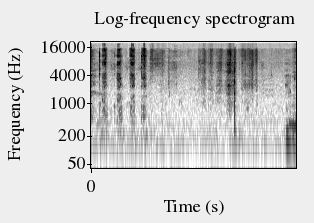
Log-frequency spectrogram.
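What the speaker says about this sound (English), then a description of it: "Scrape that off." A stick of soft pastel, a deep purple or navy shade, is scraped across a surface in repeated short, dry rasping strokes. The sound is faint and close, with brief pauses between strokes.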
